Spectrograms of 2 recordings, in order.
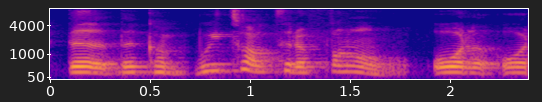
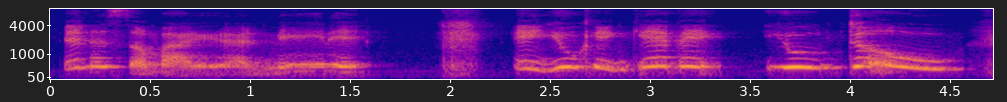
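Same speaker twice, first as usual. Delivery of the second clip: crying; 6 semitones higher, 4 dB louder than usual. Real, not acted. Vlogger pleading with viewers about greed, crying. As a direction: voice breaking into tears, pitch up. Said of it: "I'm snotting and crying".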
